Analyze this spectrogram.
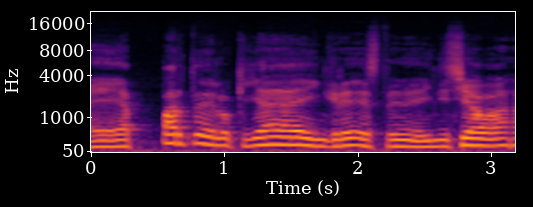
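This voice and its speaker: The man has a high voice and fairly even intonation. He talks at a very slow pace. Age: 60s. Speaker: religious procession participant. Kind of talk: interview.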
